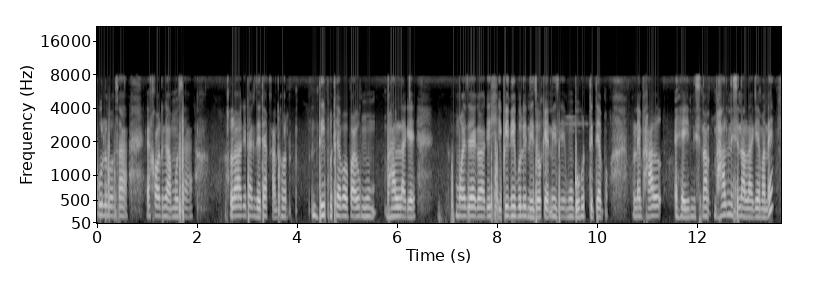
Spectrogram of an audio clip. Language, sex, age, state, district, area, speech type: Assamese, female, 60+, Assam, Dibrugarh, rural, spontaneous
